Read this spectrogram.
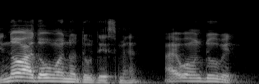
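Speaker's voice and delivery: usual speaking voice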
